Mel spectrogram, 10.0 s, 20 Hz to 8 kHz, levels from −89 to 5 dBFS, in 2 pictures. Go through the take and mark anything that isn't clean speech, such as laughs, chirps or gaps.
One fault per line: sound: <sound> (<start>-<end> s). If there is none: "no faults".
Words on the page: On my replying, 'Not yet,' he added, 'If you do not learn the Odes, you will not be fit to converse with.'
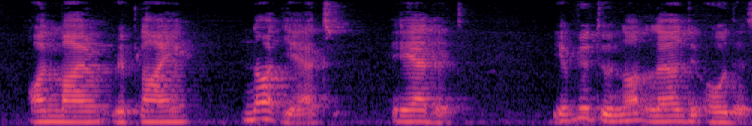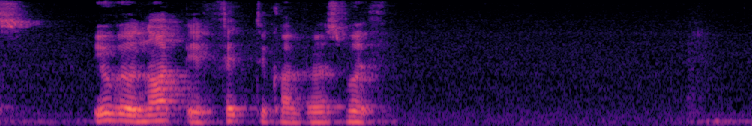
no faults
